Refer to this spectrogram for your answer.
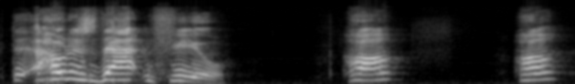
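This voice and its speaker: A woman plays a nervous young guy doing stand-up, firing off cheesy puns and pleading with a silent crowd. The voice sits a little high and sounds close and dry, with no room around it. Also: slow, fairly bright tone, no room sound. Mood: awkward joking. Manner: flustered, pun-heavy, needy for laughs. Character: awkward young male stand-up comic. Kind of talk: comedy sketch.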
